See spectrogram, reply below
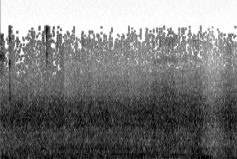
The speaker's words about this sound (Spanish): En coche. Ana conduce ensimismada.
